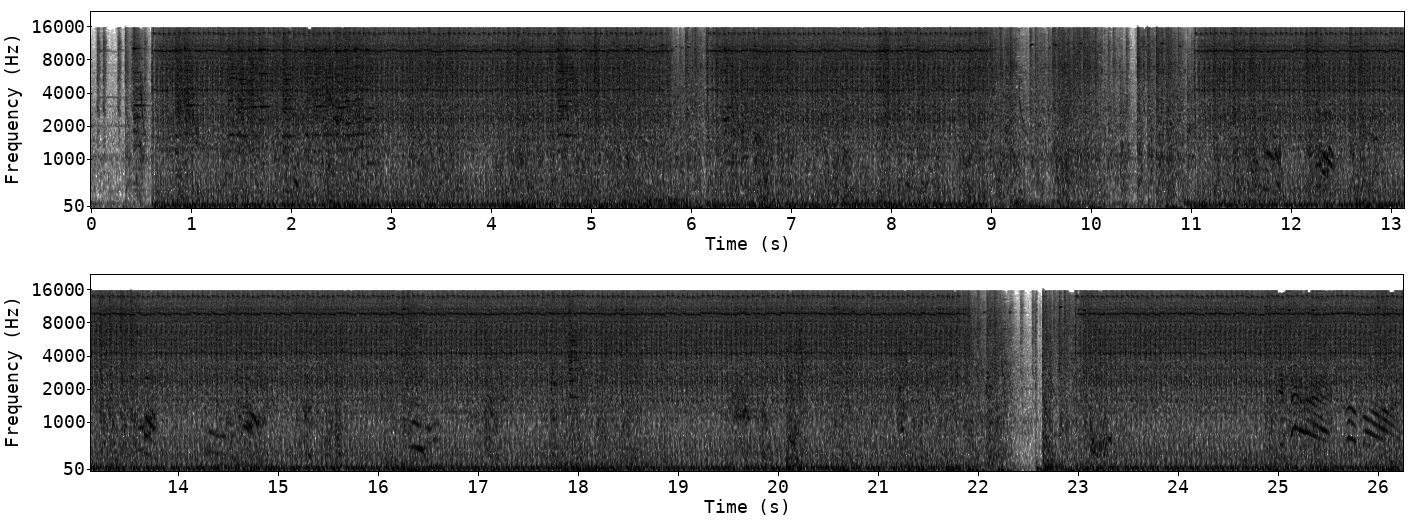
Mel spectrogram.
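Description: A mounted machine gun fires in long rapid bursts.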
